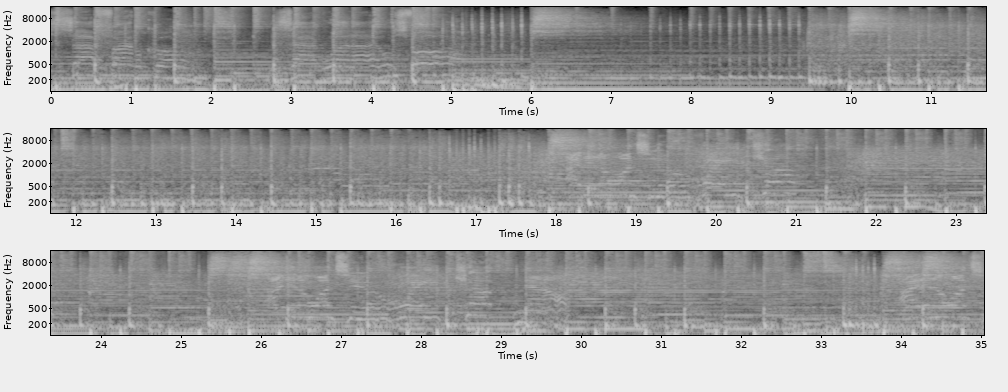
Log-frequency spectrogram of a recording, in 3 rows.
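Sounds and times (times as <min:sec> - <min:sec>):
drum kit playing: 0:00.0 - 0:35.0
progressive rock song: 0:00.0 - 0:35.0.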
